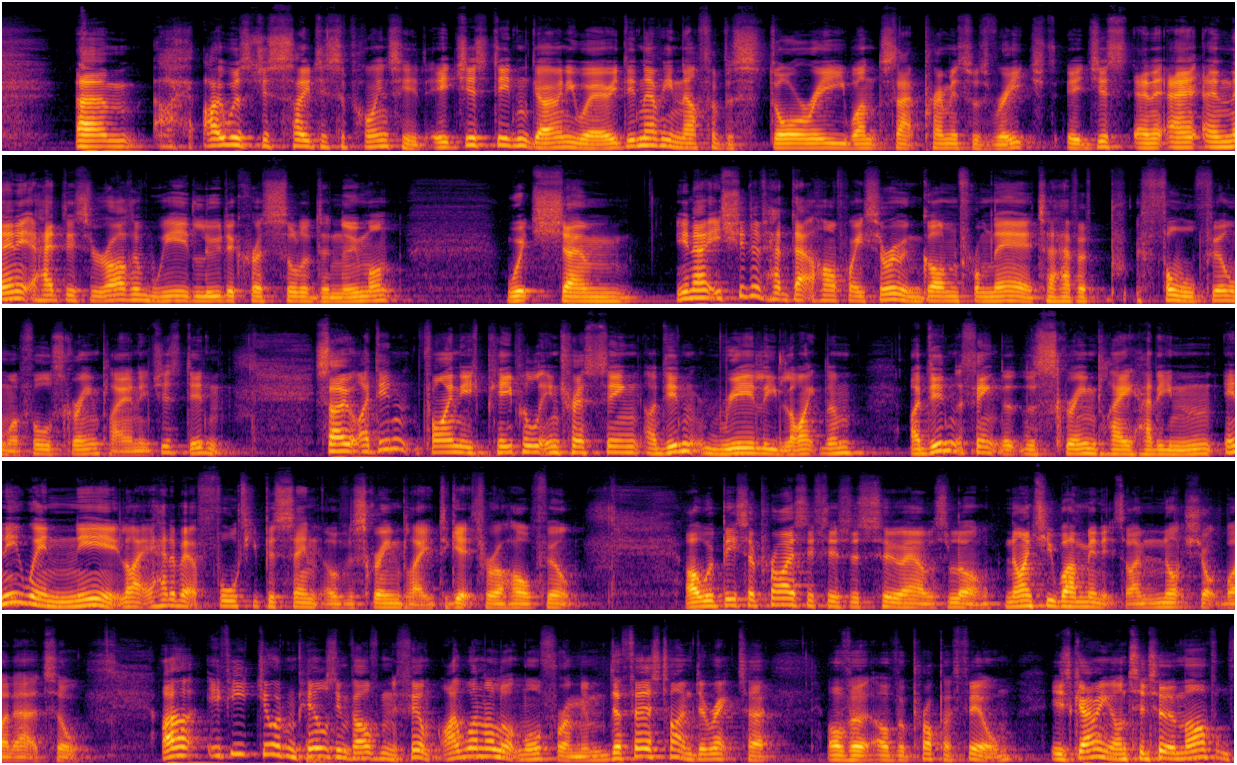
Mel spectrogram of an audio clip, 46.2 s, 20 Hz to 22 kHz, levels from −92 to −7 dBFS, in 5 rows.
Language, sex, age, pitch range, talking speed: English, male, 40-59, 115-155 Hz, 200 wpm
